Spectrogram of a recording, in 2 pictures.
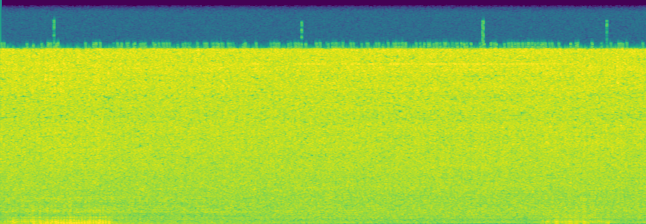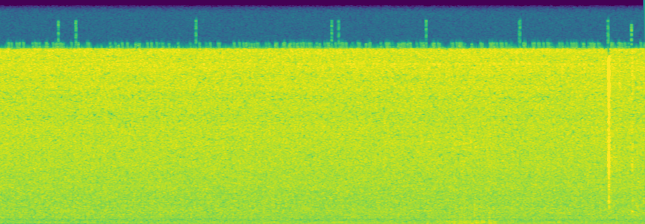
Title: Cat snoring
